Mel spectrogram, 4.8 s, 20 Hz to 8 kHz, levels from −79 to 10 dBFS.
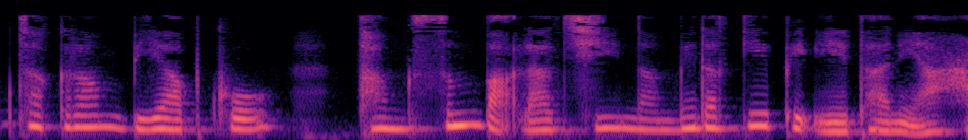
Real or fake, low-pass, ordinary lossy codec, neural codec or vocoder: fake; 7.2 kHz; MP3, 24 kbps; codec, 24 kHz, 0.9 kbps, WavTokenizer, large speech release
